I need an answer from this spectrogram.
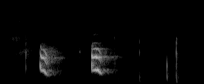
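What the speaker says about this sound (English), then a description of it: "A faint bark came from the distance." A faint, distant dog barks twice in quick succession, followed by a few softer, brief yips and clicks in an otherwise quiet outdoor setting.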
